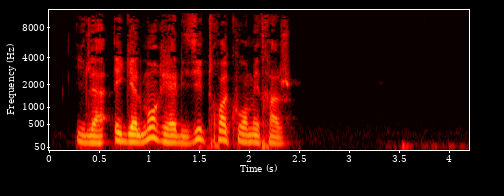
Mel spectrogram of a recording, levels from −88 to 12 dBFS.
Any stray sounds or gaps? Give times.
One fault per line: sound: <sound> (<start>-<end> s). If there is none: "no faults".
no faults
